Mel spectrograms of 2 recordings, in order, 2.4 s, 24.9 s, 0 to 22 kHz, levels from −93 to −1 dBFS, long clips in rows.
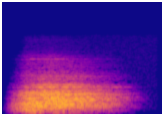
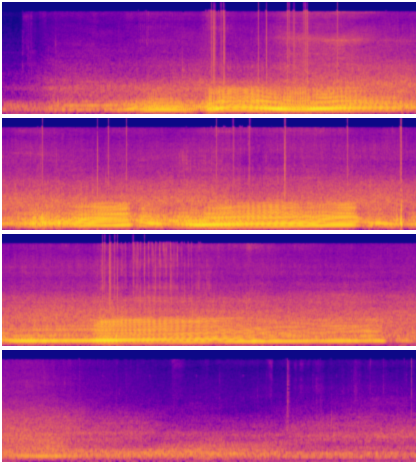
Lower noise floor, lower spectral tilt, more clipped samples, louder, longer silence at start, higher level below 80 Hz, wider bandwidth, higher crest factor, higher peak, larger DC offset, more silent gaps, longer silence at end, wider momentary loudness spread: first, -60 dBFS vs -35 dBFS; first, -11 dB/octave vs -7.5 dB/octave; neither; second, -20 LUFS vs -14 LUFS; first, 0.15 s vs 0 s; about the same, -44 dBFS vs -48 dBFS; second, 4.3 kHz vs 17 kHz; about the same, 16 dB vs 14 dB; second, -6 dBFS vs 0 dBFS; neither; neither; first, 0.6 s vs 0 s; second, 17 LU vs 20 LU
